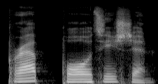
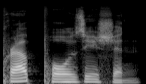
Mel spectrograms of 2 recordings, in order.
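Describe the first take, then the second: No difference in how they are said.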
